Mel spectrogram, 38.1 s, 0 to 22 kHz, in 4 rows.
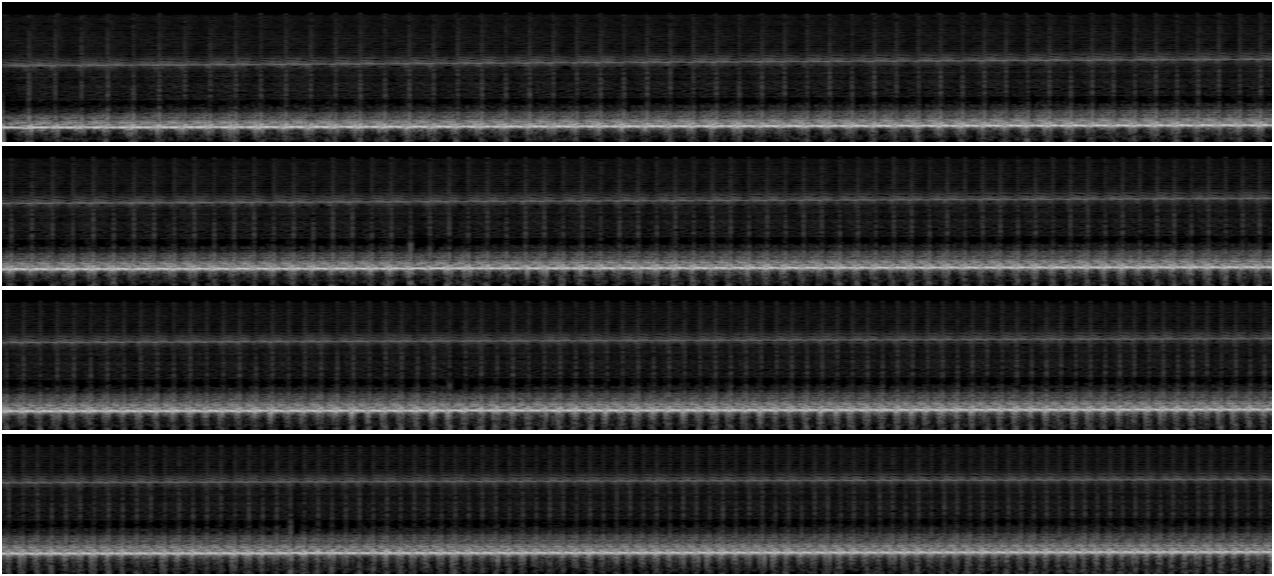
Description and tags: Made using "Wave sample 1" by Audacity program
